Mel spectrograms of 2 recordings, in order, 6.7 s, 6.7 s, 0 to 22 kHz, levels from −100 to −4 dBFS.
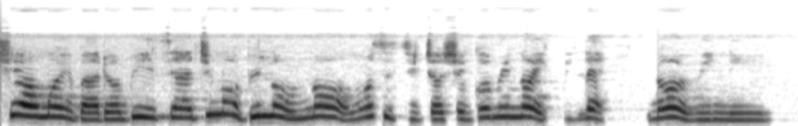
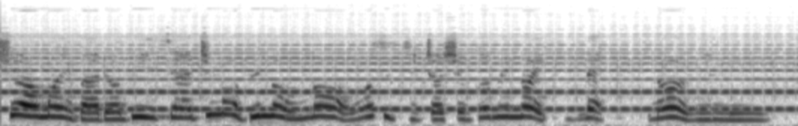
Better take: first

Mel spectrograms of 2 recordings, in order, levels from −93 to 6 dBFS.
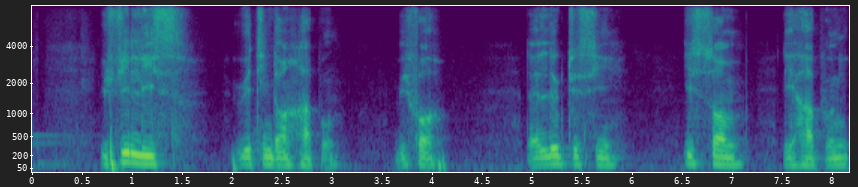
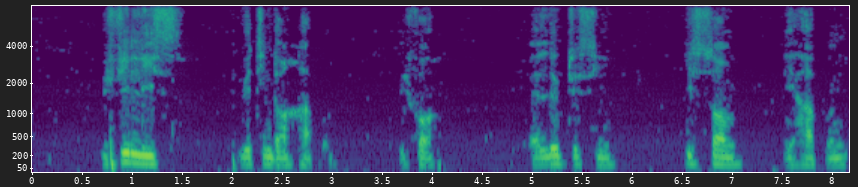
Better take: first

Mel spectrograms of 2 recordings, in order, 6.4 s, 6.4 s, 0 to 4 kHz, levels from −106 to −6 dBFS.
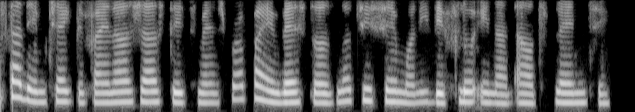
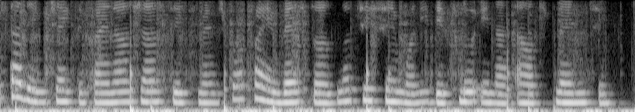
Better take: first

